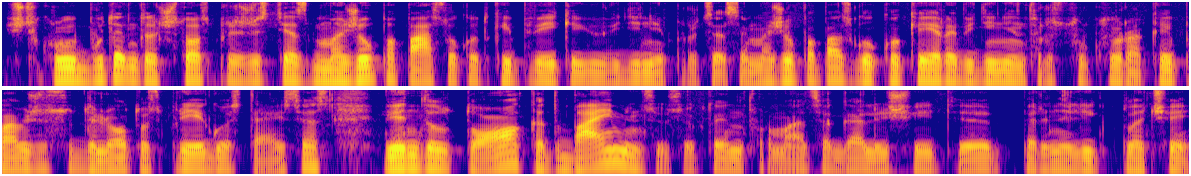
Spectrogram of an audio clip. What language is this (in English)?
Lithuanian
